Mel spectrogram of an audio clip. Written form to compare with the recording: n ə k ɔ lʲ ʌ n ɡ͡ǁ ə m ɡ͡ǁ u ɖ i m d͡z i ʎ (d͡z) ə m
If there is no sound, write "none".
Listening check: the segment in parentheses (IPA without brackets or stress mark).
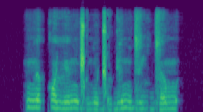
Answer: d͡z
